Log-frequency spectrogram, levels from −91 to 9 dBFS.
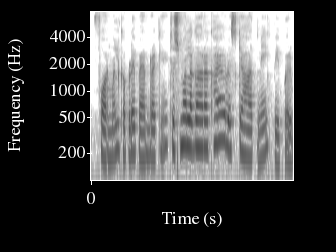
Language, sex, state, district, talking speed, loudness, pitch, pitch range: Hindi, female, Jharkhand, Sahebganj, 235 wpm, -30 LUFS, 210 Hz, 180-235 Hz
